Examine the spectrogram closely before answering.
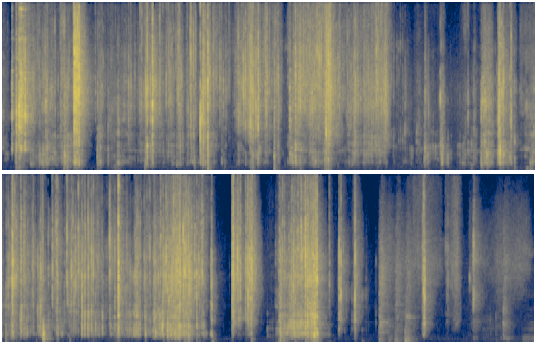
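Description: Crinkling and tearing as an Upper Deck hockey card retail box is unwrapped and its cardboard lid opened, then foil card packs rustling as they are pulled out and stacked. The crackling comes in irregular bursts, loudest in two spells past the middle, and dies down near the end.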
